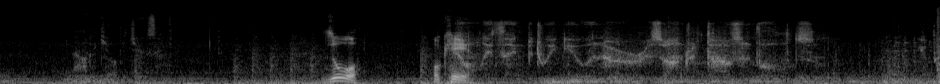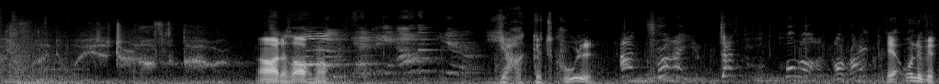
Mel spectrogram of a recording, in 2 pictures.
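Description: Footsteps scuff slowly on a hard floor.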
